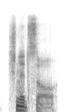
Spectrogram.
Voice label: "schnitzel", British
